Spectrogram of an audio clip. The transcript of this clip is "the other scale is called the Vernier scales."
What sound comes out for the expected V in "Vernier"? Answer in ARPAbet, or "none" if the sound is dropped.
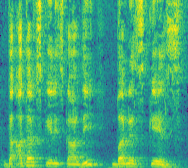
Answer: B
